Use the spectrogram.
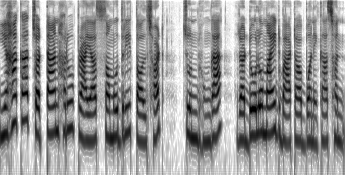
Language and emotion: Nepali, neutral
